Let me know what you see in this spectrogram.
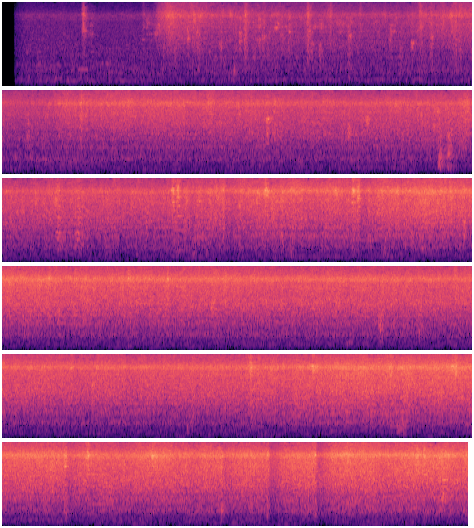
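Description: Chopped vegetables sizzling as they fry in hot oil in a steel wok, with occasional clicks of a spatula stirring them against the pan. The sizzle starts about a second and a half in and grows steadily louder.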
